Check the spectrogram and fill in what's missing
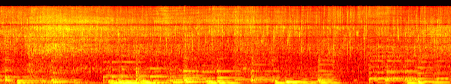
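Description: Rice frying in a pan gives a steady, continuous sizzle throughout, with melodic background music playing over it.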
